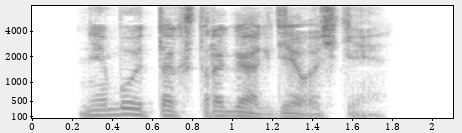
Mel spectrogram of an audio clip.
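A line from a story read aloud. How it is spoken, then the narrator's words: Snort. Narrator (Russian): хмыкнул Тер Велден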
